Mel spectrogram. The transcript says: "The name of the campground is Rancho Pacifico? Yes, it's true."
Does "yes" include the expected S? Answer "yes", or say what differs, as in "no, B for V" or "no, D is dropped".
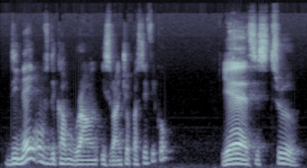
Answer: yes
